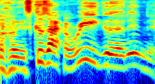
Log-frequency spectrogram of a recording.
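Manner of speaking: sarcastic, high put-on voice. Answering an imagined "you're one of the good ones" remark: put-on sarcastic tone. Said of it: "That's me being sarcastic".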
